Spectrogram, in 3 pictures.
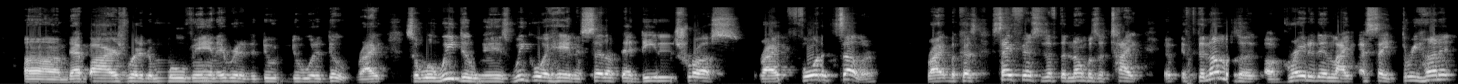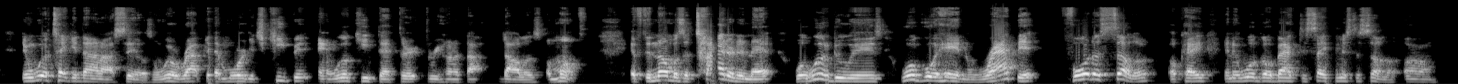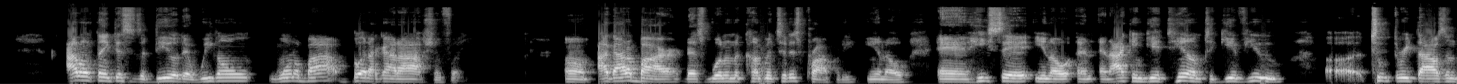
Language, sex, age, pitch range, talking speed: English, male, 30-49, 125-160 Hz, 220 wpm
